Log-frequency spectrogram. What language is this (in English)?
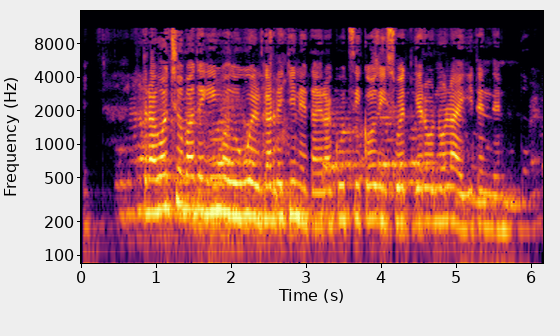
Basque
